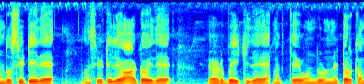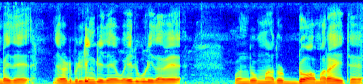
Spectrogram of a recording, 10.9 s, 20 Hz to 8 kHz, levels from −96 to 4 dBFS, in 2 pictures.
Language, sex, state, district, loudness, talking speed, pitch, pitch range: Kannada, female, Karnataka, Gulbarga, -17 LUFS, 135 wpm, 140 Hz, 130-145 Hz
